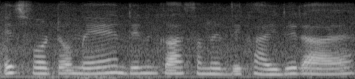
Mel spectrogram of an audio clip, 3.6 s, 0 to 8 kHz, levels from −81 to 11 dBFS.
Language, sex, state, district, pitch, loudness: Hindi, female, Haryana, Rohtak, 205 Hz, -17 LUFS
